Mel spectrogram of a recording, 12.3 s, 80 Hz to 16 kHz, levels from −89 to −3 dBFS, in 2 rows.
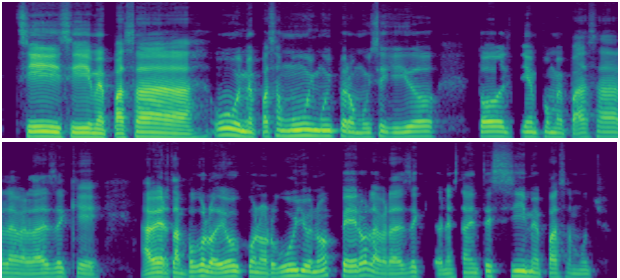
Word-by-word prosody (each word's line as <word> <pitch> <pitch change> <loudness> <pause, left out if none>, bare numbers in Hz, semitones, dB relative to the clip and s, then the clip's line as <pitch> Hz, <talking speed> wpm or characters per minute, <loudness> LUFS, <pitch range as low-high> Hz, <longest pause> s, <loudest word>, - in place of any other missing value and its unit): Sí, 130 -1 +6
sí, 120 0 +4
me 110 -1 +4
pasa. 110 0 +4
Uy, 170 -2 +2
me 125 -2 +1
pasa 130 +4 -4
muy, 150 +2 +3
muy, 145 -1 +2
pero 135 -3 -2
muy 115 0 -5
seguido. 130 +1 -3 0.4
Todo 130 0 +2
el 120 -3 -7
tiempo. 125 -1 -5
Me 115 -2 -4
pasa, 125 +3 -3
la 115 -1 -3
verdad 105 0 -2
es 115 - -5
de 125 -1 -5
que, 100 -4 -7 0.3
a - - +1
ver, 120 0 +3
tampoco 130 +5 -1
lo 125 -3 +1
digo 135 +4 0
con 130 -2 -3
orgullo, 130 +5 -1
¿no? 155 +6 -4
Pero 145 +3 0
la 155 - -2
verdad 105 0 -3
es 110 - -10
de 130 -1 -7
que, - - -45
honestamente, 115 +5 -6
sí 140 0 -2
me 125 -4 -4
pasa 115 -1 -6
mucho. 100 -1 -14
125 Hz, 200 wpm, -21 LUFS, 115-135 Hz, 0.4 s, Sí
